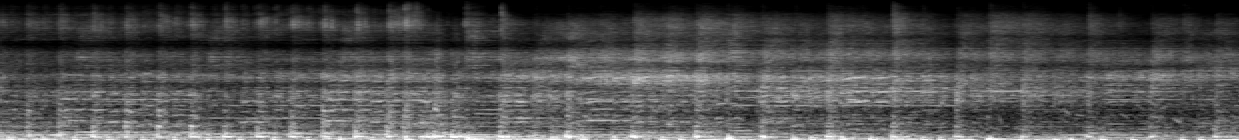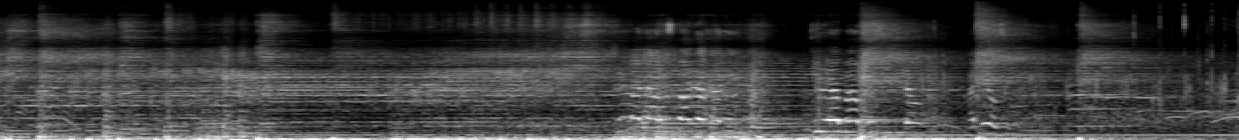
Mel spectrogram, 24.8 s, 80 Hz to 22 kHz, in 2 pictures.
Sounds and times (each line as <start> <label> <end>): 0.0 rock band 24.7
